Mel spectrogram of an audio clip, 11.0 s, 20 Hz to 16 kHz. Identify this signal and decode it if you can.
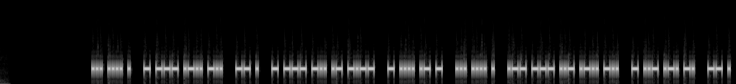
Morse code, heard as a keyed tone, about 40 wpm, 700 Hz. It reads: SHE TOLD ME TODAY THAT SHE WOULD TURN ME
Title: Sentences from Top 1000 Words - Review Part 4 - 40wpm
